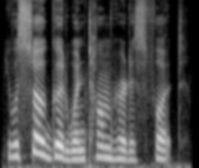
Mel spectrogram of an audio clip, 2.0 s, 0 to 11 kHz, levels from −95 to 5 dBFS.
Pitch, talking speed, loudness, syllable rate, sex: 205 Hz, 270 wpm, -18 LUFS, 5.0 syllables/s, female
